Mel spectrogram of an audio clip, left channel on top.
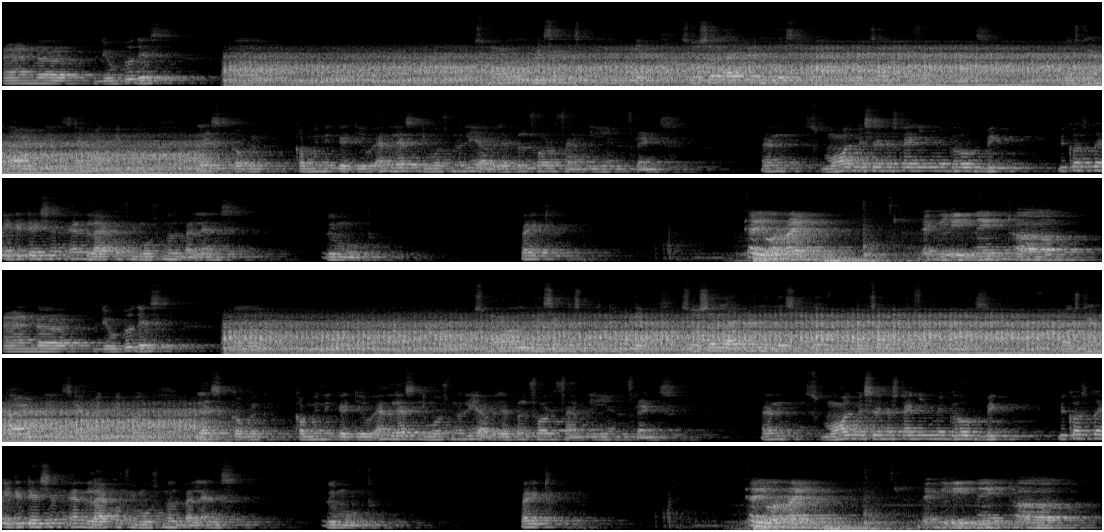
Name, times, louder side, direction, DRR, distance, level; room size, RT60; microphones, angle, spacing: voice 1, 0.0-1.7 2.3-2.7 4.7-9.9 10.6-13.6 13.9-17.7 18.6-21.0 21.6-24.3 25.2-25.6 27.2-27.8 29.1-29.2, right 1 dB, 20° right, 1 dB, 1.0 m, -29 dB
sound 1, 2.2-13.0, right 2 dB, 70° right, 1.5 m, -24 dB
voice 2, 29.3-32.5, equal, 55° left, -4 dB, 2.8 m, -25 dB
12.0 x 10.5 x 4.3 m, 1.4 s
head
